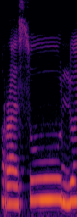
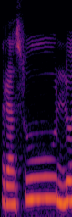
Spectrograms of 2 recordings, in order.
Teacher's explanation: سین کے اوپر پیش ہے، ساتھ واو ساکن ہے، حرف مدہ ہے، 1 الف کے برابر لمبا کریں گے۔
